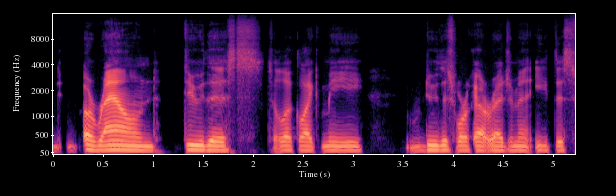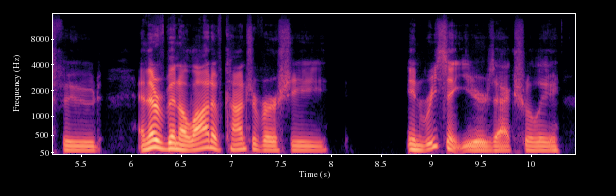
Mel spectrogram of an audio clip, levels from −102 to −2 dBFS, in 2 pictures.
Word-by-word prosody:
eh - - -16
around, 115 -3 +3 0.3
"Do 120 -1 +3
this 115 -1 -3
to - - -12
look 115 0 -4
like 110 -2 -3
me, 110 -1 -4 0.6
do 120 +2 +1
this 115 -1 -3
workout 115 -1 -1
regimen, 110 -1 -3
eat 110 0 -8
this 110 -1 -7
food." 110 -3 -4 0.4
And - - +1
there 185 - +11
have 175 -5 +7
been 155 -2 +6
a 120 - +7
lot 150 +9 +5
of 145 -6 0
controversy 115 -5 -3 0.8
in 130 -3 +1
recent 145 - -2
years, 110 0 -1
actually, 110 -2 -4
115 Hz, 155 wpm, -23 LUFS, 110-120 Hz, 0.8 s, there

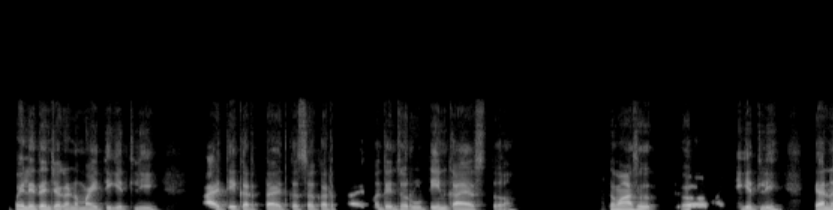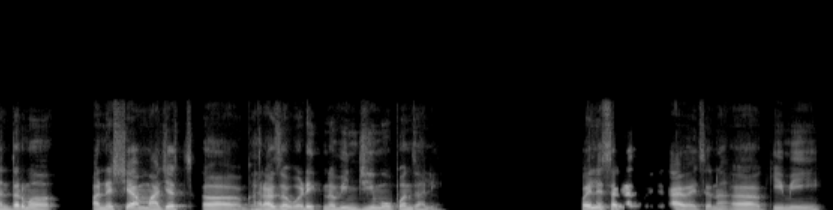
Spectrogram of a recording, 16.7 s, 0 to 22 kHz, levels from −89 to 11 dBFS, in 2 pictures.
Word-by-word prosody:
पहिले 125 0 +3
त्यांच्याकडनं 115 -2 0
माहिती 105 0 -4
घेतली. 105 -1 -7 0.5
काय 105 0 +4
ते 110 - +2
करत 105 0 -3
आहेत, 100 -1 +1
कसं - - -4
करत - - -3 0.2
आहेत. 95 0 -5
मग 100 - -8
त्यांचं 105 +1 -3
रुटीन 105 +2 -3
काय 100 -2 +1
असतं. 100 - -11 1.0
तर 130 - +1
मग 125 0 +4
असं 135 +1 0 0.3
अ, - - -2
माहिती 115 +3 -3
घेतली. 165 +7 -4 0.4
त्यानंतर 130 +4 +4
मग 160 +1 +3 0.4
अनायसे 140 +8 +5
माझ्याच 160 +3 +2
अ, 115 - +2 0.4
घराजवळ 120 0 +3
एक 150 0 +2
नवीन 150 +5 0
जिम 135 +2 -1
ओपन 120 0 0
झाली. 100 -4 -6 1.4
पहिले 165 +7 +6
सगळ्यात 160 -2 +2
पहिले - - -30
काय - - +5
व्हायचं 105 -1 -2
ना 135 +4 -5 0.3
अ, 105 - -3
की 125 +1 -3
मी 145 +5 -5
120 Hz, 150 wpm, -24 LUFS, 105-140 Hz, 1.4 s, पहिले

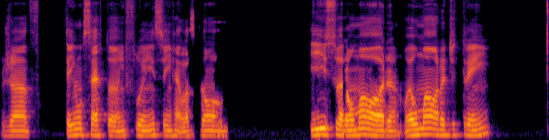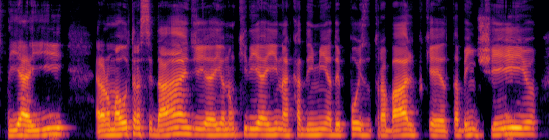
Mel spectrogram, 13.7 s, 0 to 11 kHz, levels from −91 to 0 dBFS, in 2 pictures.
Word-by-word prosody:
já 115 +1 -1
f 110 - -9 0.3
tem 125 +2 -1
um 135 -1 -1
certa 120 -3 0
influência 120 +2 -3
em 115 - -2
relação 115 0 -3 1.1
Isso 140 +1 +3
era 120 -1 +4
1 135 +4 +3
hora, 120 -4 +4
é 120 - +4
1 140 +3 +4
hora 130 -2 +2
de 130 +1 -8
trem, 130 +6 -2 0.8
e 120 +2 0
aí 130 +5 +2 0.4
era 120 - +3
uma 130 0 +3
outra 145 +2 +2
cidade, 140 +1 +1
e 130 - 0
aí 125 0 +1
eu 130 - -1
não 130 0 -5
queria 135 -1 -1
ir 130 +1 -1
na 125 -2 -1
academia 130 +1 -4
depois 130 +1 -3
do 120 - -10
trabalho, 125 +1 +1
porque 130 - -13
ia 120 -1 0
estar 125 +2 -6
bem 130 +3 -4
cheio, 145 +2 +1
130 Hz, 170 wpm, -22 LUFS, 120-135 Hz, 1.1 s, era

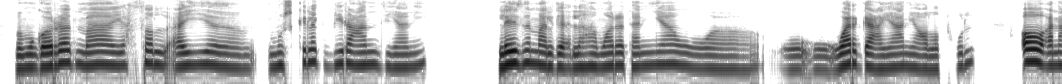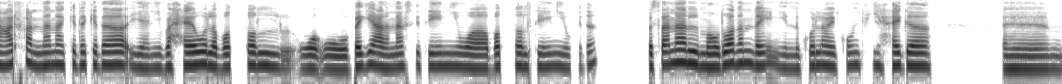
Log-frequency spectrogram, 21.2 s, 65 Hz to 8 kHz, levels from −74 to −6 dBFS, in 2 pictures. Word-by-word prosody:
بمُجرّد 185 +6 +4
ما 200 0 +1
يحصل 200 +1 -2
أي 200 +2 0 0.6
مشكلة 195 +6 -1
كبيرة 210 0 -2
عندي 200 -2 -2
يعني، 180 +5 -4 0.7
لازم 215 +3 +6
ألجأ 185 -3 +1
لها 180 +1 0
مرّة 190 +2 +1
تانية، 195 +2 -2
و 175 -4 -4 0.7
و 160 0 -6
وارجع 185 -4 +4
يعني 180 +2 -2
على 165 -1 -2
طول. 185 +7 -8 0.5
آه، 230 -4 +9
أنا 195 0 +1
عارفة 205 +3 -1
إن 190 -3 -2
أنا 200 +1 0
كده، 200 0 -4
كده 200 0 +1
يعني 175 -2 -5
باحاول 195 +3 +2
أبطّل، 185 +1 -2
و 170 +1 0 0.3
وباجي 180 +5 +1
على 180 -3 +1
نفسي 185 +2 -4
تاني 185 0 -3
وابطّل 180 +1 -1
تاني 185 0 -5
وكده. 185 +6 -10 0.5
بس 185 +2 -2
أنا 225 +3 +4
الموضوع 200 -2 +3
ده 220 0 0
مضايقني، 195 -4 -2
إن 170 0 -5
كل 190 +4 -4
ما 195 -1 0
يكون 190 +2 -6
في 195 -1 -10
حاجة 190 0 0 0.7
آآ 160 0 -2
190 Hz, 140 wpm, -23 LUFS, 180-200 Hz, 0.7 s, آه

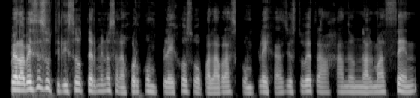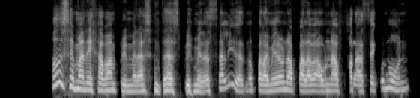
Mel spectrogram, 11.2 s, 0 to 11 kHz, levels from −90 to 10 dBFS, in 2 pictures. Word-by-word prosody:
Pero 200 -1 +10
a - - +7
veces 220 +5 +3
utilizo 180 -3 -3
términos, 175 0 -4
a 160 - -10
lo 135 - -6
mejor, 150 +2 -6
complejos 150 0 -7
o 135 - -6
palabras 135 +3 -7
complejas. 140 0 -9
Yo 155 - -10
estuve 160 +3 -5
trabajando 145 0 -12
en 145 - -8
un 145 - -8
almacén 150 +3 -5 0.7
donde 360 +5 +2
se 285 -4 +3
manejaban 195 -3 +4
primeras 165 -2 0
entradas, 180 0 +3
primeras 165 0 +1
salidas, 230 - -1
¿no? 185 +1 -6
Para 175 -3 +4
mí, 185 - -1
era 200 - +3
una 200 -2 +3
palabra 170 -2 +4
una 175 +2 +2
frase 175 0 -2
común, 230 -1 -2
165 Hz, 180 wpm, -21 LUFS, 150-190 Hz, 0.7 s, Pero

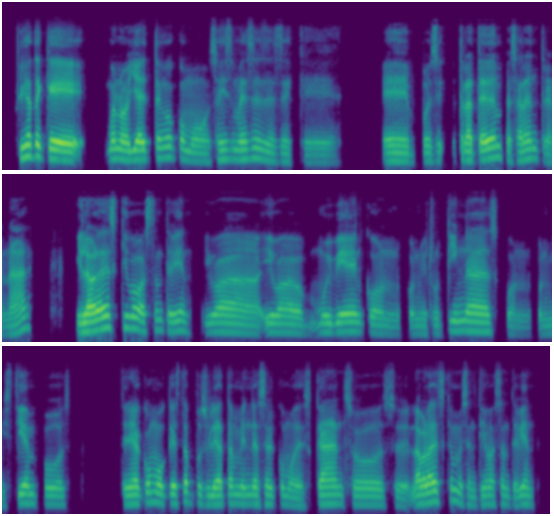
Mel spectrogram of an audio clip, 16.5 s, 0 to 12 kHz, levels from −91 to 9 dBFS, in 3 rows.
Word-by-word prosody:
Fíjate 195 +2 +5
que 420 -2 +9 0.2
bueno, 155 -1 +2
ya 145 +1 +6
tengo 170 +3 -3
como 125 -8 -4
6 145 +5 -6
meses 150 +1 -3
desde 120 -4 -8
que, 110 -1 -14 0.4
eh, 125 0 -1
pues 125 +1 -6
e - - -10
traté 135 +1 +3
de 160 - +8
empezar 170 -6 -2
a - - +2
entrenar, 155 - -4 0.4
y 135 - -4
la 145 - +8
verdad 165 +5 +9
es 200 -1 +1
que 205 - -8
iba 195 -1 0
bastante 150 +1 -2
bien. 150 0 -3
Iba 135 -3 -2
iba 135 -2 -2
muy 135 +4 -7
bien 145 +1 +1
con 120 -5 -9
con 110 - -10
mis 115 -1 -13
rutinas, 150 +3 -1
con 105 -2 -15
con 115 - -14
mis 115 -2 -16
tiempos. 135 -3 -4 0.5
Tenía 140 +1 +1
como 160 0 -1
que 150 - +1
esta 170 +3 -1
posibilidad 135 -1 -1
también 145 -1 -4
de 140 - 0
hacer 140 0 -4
como 130 -3 -7
descansos. 130 +1 -3
Eh, 110 - -7
la 135 - -1
verdad 155 +4 +6
es 175 0 -3
que - - -8
me 180 - -5
sentí 130 -1 -9
bastante 135 -2 -7
bien. 135 -1 -4
140 Hz, 210 wpm, -21 LUFS, 125-150 Hz, 0.5 s, que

